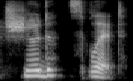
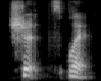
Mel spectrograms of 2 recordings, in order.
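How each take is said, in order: First: A full, released D sound is pronounced. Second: A glottal stop replaces the D sound. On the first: "put the actual true D sound in there" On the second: "substitute a glottal stop instead of a D"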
